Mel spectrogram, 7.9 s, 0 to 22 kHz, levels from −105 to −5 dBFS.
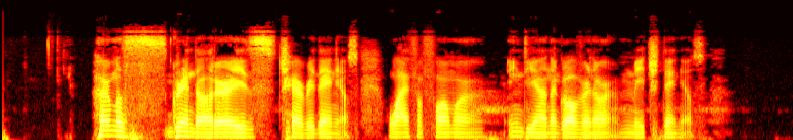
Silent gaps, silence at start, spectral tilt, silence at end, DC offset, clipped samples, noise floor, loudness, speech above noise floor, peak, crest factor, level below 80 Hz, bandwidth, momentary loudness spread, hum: none; 0 s; -3.5 dB/octave; 0.9 s; under 0.1%; under 0.1%; -76 dBFS; -19 LUFS; 57 dB; 0 dBFS; 20 dB; -46 dBFS; 10 kHz; 14 LU; none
